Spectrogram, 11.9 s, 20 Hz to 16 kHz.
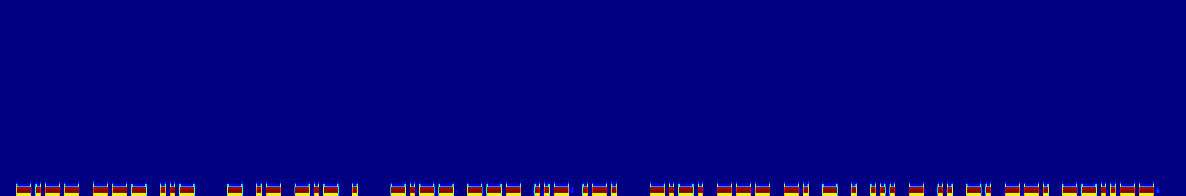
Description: Morse code, heard as a keyed tone, about 25 wpm, 600 Hz. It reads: YOU TAKE YOUR CONTESTING,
